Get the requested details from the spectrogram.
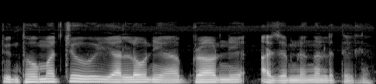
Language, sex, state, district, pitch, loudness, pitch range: Wancho, male, Arunachal Pradesh, Longding, 110 Hz, -14 LUFS, 100-115 Hz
